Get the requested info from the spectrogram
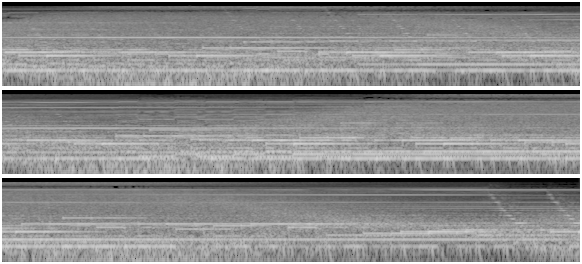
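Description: Berlin School-style electronic music played on synthesizers: a sequenced pattern of short stepping notes over a held low drone. Washes of filtered noise swell and fade twice behind it.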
